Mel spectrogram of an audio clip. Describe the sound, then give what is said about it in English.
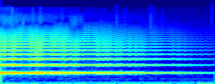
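A bright, buzzy tone from a voltage-controlled synthesizer oscillator, its pitch modulated by random white noise, holds a steady mid pitch with a slight irregular wobble, its rich harmonics sounding alone and slowly fading over under two seconds. “Random white noise can be used to create random variations.”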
